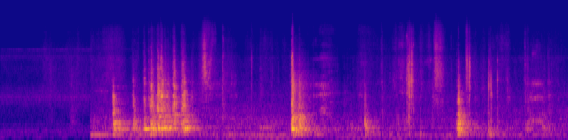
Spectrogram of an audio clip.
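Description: Irregular knocks, bangs and scraping from parts being handled while fitting a steel tilt dolly under a truck. It starts about two seconds in, and the sharpest bang comes about six seconds in.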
